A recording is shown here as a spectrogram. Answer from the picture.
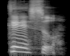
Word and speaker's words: queso: they when this happens the u is not pronounced the u has no pronunciation it's mute is is not pronounced right so we have a couple words here first one is queso queso it means cheese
